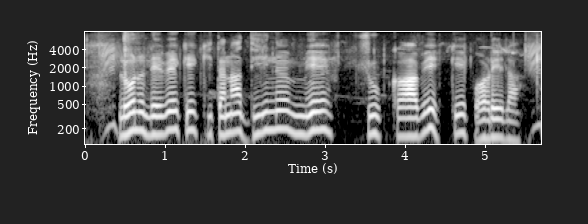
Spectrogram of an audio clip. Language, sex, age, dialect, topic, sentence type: Bhojpuri, male, 18-24, Western, banking, question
